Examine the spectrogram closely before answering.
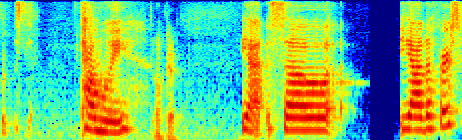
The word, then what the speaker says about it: Kamui: How do you pronounce it? Kamui.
